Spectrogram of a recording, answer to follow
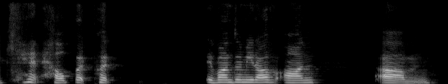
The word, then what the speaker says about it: Demidov: Most Russian names, if they're 3 syllables, the emphasis is on the middle syllable. Yeah. It's not Demidov, it's Demidov.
